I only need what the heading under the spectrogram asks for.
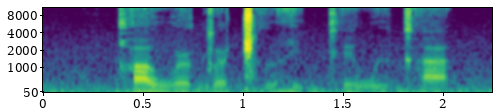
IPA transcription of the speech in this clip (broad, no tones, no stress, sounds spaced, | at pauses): qʰ u w ə˞ ɡ l ə˞ ǁʰ ɯ ɦ i ɡ kʰ e w ɨ ɡʱ a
